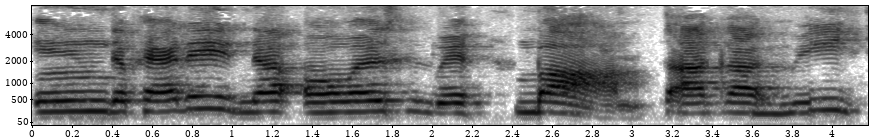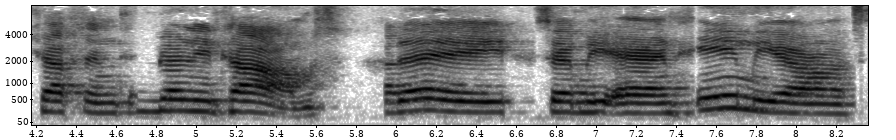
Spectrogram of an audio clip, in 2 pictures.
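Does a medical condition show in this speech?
Yes: Down syndrome; Down syndrome since birth; early 30s.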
